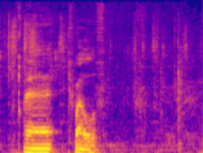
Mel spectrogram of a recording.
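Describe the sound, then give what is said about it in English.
A sneeze in two loud voiced bursts, a drawn-out intake sound followed by a sharp falling release, then quiet background noise with faint rustling. “Bless you.”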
